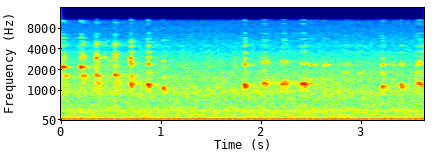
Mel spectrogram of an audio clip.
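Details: Upset female bald eagle clucking at the Decorah North nest on an April 2016 afternoon. Quick strings of short, bright, chattering notes with ringing overtones, briefly pausing mid-clip, over a constant low background hum.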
